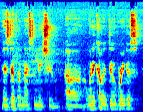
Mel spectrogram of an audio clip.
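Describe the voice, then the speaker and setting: A man in his forties with a New Orleans accent, talking in a bright, forward voice. He answers a dating show host in a laid-back way, tagging sentences with "right?". Faint ambient noise sits behind him. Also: medium pitch, fairly even intonation, fast, poor audio. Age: 40s.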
